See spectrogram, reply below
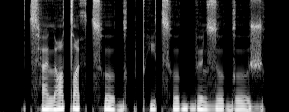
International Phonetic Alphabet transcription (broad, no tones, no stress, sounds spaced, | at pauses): t͡sʰ a l o tˤ a θ t͡sʰ o ɡ o k pʰ i t͡sʰ o ɡ b ɵ l z o ɡ o ʒ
